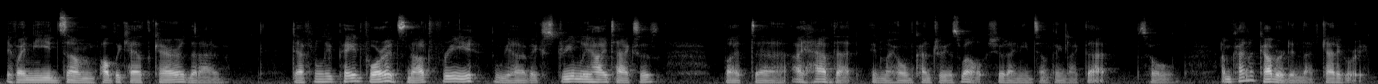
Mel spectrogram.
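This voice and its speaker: A young man from Sweden talking casually to camera in a travel vlog, chatty and relaxed, with frequent filler sounds. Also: sits low, normal speed. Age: young adult. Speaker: travel vlogger.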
